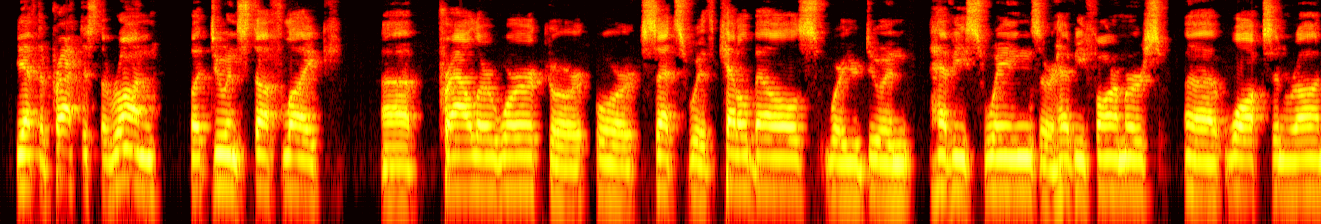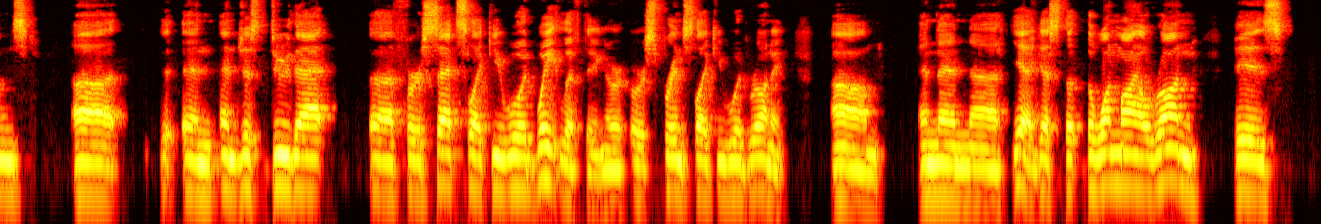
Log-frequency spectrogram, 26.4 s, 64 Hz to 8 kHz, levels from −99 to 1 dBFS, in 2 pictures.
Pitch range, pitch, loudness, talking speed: 120-145 Hz, 130 Hz, -20 LUFS, 145 wpm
